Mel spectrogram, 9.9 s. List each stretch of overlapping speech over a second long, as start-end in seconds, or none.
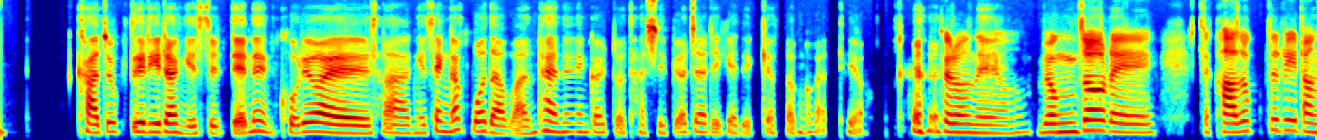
none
